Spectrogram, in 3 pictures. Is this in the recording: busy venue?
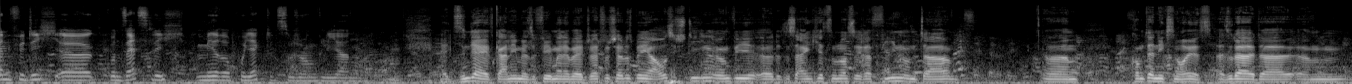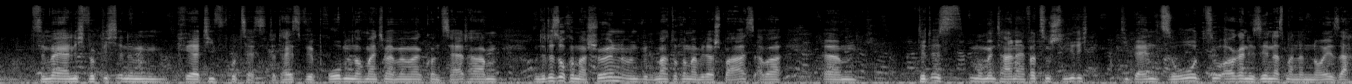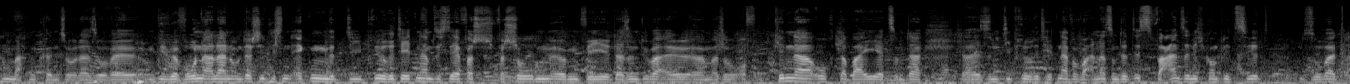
yes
